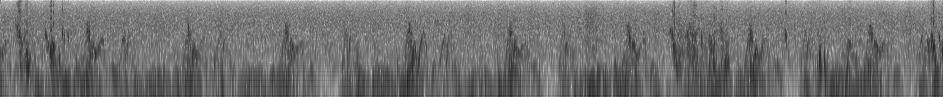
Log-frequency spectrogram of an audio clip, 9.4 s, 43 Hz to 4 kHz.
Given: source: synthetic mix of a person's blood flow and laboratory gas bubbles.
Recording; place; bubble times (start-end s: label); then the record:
Doppler ultrasound of blood flow; precordium
0.15-0.32 s: bubbles
0.38-0.72 s: bubbles
6.67-7.32 s: bubbles
7.82-7.90 s: bubbles
8.13-8.28 s: bubbles
8.40-8.61 s: bubbles
9.23-9.44 s: bubbles
From the record:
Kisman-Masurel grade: 223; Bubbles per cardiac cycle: several, 3 to 8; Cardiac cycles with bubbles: 10 to 50%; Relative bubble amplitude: loud (0.450 to 0.775); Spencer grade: 2 (many but less than half of the cardiac periods contain bubble signals, singularly or in groups); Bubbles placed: only in the low amplitude regions of the cardiac cycle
